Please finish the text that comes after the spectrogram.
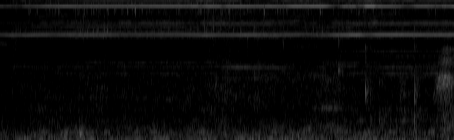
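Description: A steady high-pitched whine from an electronic pest repeller plugged into a socket drones on continuously, faint under low background hiss and a few soft clicks, with no voices.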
